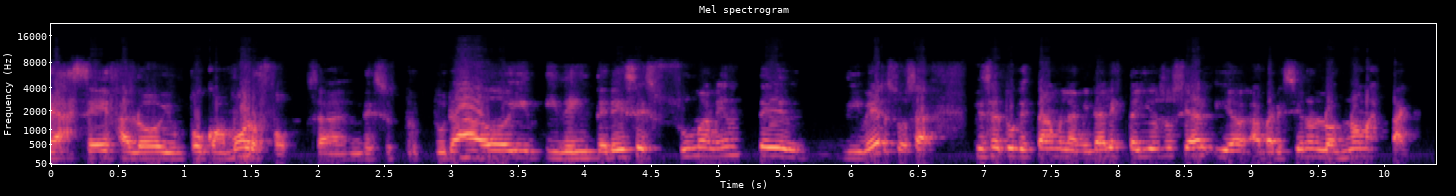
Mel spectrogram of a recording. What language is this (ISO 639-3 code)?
spa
